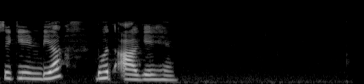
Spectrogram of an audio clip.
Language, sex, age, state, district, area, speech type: Hindi, female, 18-30, Madhya Pradesh, Ujjain, urban, spontaneous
